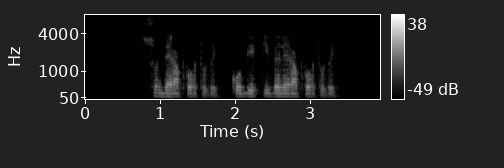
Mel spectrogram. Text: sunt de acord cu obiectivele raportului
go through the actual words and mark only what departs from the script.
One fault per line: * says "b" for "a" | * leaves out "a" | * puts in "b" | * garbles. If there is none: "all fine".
* says "raportului" for "acord"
